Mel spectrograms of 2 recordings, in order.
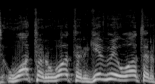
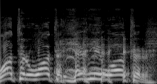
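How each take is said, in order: First: Lightly voiced desperate soldier pleading, a bit higher; a hint of a parched fighter begging; thirsty soldier. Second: A hammed-up parched fighter begging for water; thirsty soldier, hammed up. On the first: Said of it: "Was that the accent?". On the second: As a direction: mock-desperate soldier's cry, much higher. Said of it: "I like that".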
